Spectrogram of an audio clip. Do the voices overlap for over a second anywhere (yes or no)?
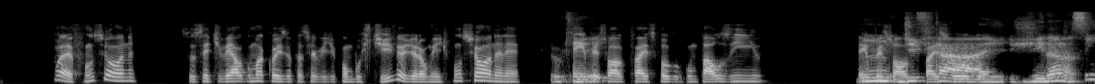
yes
